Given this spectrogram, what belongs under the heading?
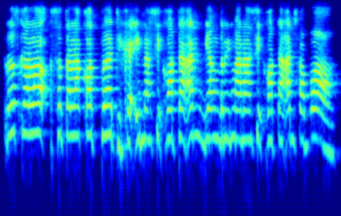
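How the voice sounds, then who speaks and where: A stern, teasing God who scolds through pointed rhetorical questions, with a bright, edgy voice lifted a little higher, as a woman preacher acts him out in her sermon. The recording sounds dull and lo-fi. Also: fairly even intonation, brisk. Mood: probing.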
